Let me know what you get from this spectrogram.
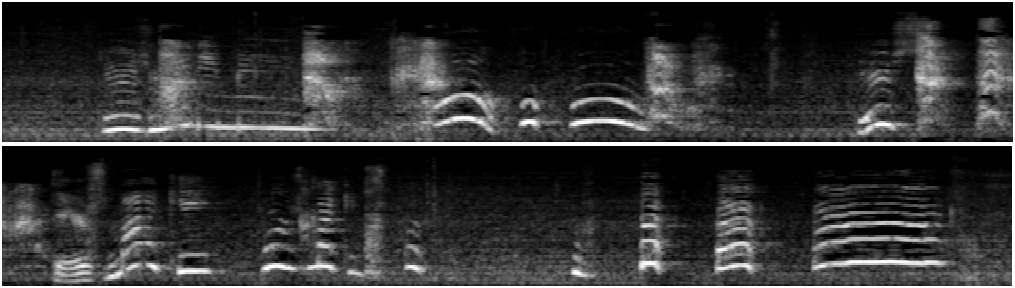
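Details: Yorkshire Terrier puppies playing wildly indoors: a rapid run of high, arching yips and sharp little barks, some stretched into whiny squeals, coming in bursts with brief pauses between them.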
